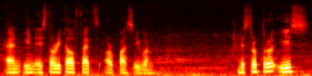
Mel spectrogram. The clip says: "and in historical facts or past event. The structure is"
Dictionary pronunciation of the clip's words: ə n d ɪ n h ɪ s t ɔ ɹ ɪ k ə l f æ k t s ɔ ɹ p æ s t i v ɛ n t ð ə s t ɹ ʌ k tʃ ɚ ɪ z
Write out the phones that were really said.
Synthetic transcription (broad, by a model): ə n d ɪ n h ɪ s t ɔ ɹ ɪ k ə l f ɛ k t s ɔ ɹ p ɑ s i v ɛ n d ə s t ɹ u k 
